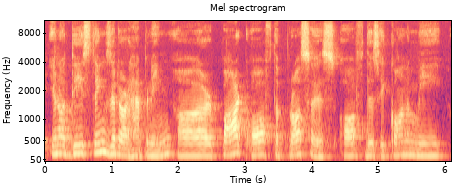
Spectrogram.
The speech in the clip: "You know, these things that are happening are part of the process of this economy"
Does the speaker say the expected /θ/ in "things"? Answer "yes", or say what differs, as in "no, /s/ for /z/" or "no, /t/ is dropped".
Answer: no, /t/ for /θ/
